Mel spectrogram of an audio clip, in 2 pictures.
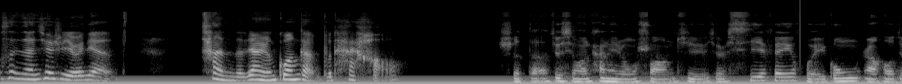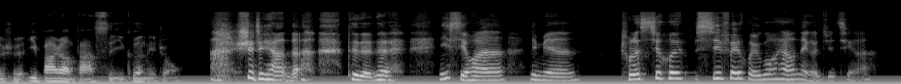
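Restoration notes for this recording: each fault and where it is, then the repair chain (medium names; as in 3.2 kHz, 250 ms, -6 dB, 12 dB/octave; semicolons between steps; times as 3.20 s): hum 50 Hz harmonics 7 -27 dBFS
8.00 s: pop -10 dBFS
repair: de-click; de-hum 50 Hz, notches 7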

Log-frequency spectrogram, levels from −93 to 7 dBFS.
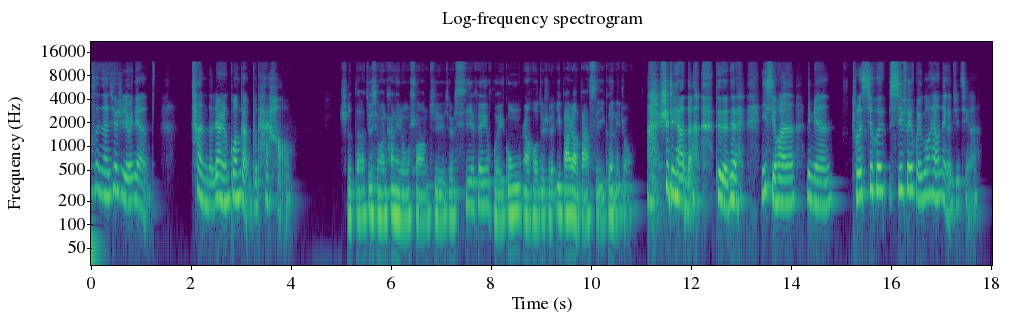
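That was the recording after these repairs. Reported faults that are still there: nothing left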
